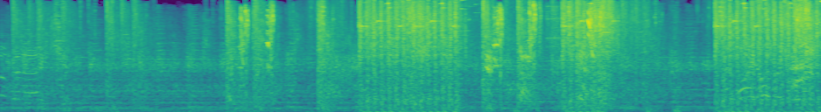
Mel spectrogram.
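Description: Rapid bursts of gunfire in the L.A. Noire video game, loud and dense, continuous volleys with sharp cracks throughout, some faint talk underneath.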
